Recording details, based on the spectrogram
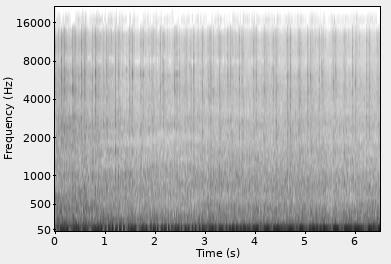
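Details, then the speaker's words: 1981 Toyota Pickup 4x4 with freshly rebuilt engine, Weber 32/36 carburetor and performance cam: deep, choppy idle with an uneven lope about every two-thirds of a second, normal for the aggressive cam, engine healthy. "I also forgot to mention that this motor does have a performance cam in it so um yeah you're gonna be able to uh hear it so I'll show you guys what the motor sounds like"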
